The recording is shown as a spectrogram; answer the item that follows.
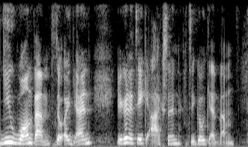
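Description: A woman's fairly high voice in a French accent, animated and energetic, in a very clean recording with a silent background. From Canada. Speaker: podcast host, financial activist and entrepreneur. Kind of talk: solo podcast monologue, casual and motivational. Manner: animated, energetic, casual.

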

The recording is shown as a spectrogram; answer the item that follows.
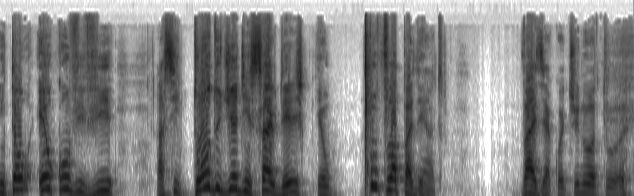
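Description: A man with a high pitch and a dark, mellow tone speaks at a fairly slow pace, leaving long, frequent pauses. His pitch swings very widely, and the sound is dry and close with no echo. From Brazil, Rio de Janeiro (Copacabana). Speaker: podcast co-host and musician. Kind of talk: casual chat. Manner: animated.

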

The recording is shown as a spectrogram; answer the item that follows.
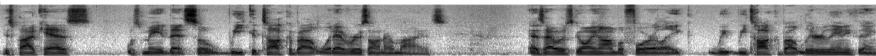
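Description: A man with a plain, everyday voice, fairly low pitch, fairly even intonation and a moderate pace. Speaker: podcast host. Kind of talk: casual chat.

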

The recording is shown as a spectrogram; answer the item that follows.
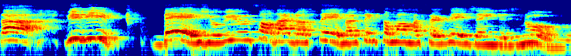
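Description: Over noticeable background noise and audible room echo, a woman talks at a high pitch. Her pace is fairly slow. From southern Minas Gerais, Brazil. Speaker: van-life traveler. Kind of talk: casual interview. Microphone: unstable internet connection.

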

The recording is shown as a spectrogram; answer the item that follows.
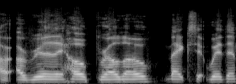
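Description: With an American accent, a man speaks in a bright, sharp tone. The sound is dry and close, with no echo. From US South. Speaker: podcaster and tabletop player. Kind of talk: casual chat.

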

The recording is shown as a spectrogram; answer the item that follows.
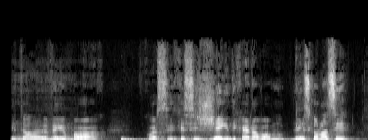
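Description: The pace is fairly quick. A man talks with lively intonation. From Brazil, Rio Claro (São Paulo state). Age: 60s. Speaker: social columnist and carnival designer. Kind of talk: casual interview.

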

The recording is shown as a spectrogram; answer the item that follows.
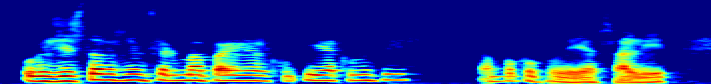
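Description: A woman's dark, mellow voice with vocal fry. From Spain, Burgos province (Castile). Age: 80s+. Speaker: local resident interviewee. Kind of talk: interview.

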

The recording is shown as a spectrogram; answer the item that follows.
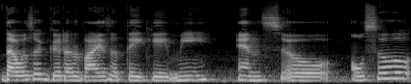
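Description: A woman talks at a very slow pace, her intonation fairly even. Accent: Spanish. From Mexico. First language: Spanish. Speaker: graduate student and science communicator. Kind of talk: interview.

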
